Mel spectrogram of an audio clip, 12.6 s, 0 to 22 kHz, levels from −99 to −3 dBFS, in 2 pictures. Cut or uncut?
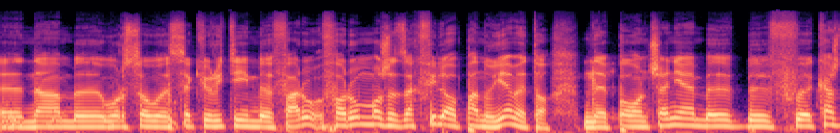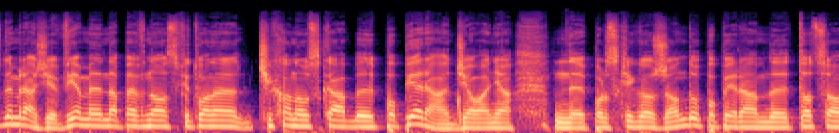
uncut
